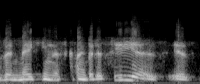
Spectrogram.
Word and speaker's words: acedia: And in particular, this concept of, and I don't even know how to pronounce it, but is it acedia, acadia? – Acedia. – Acedia.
